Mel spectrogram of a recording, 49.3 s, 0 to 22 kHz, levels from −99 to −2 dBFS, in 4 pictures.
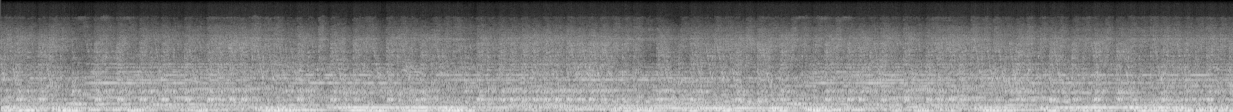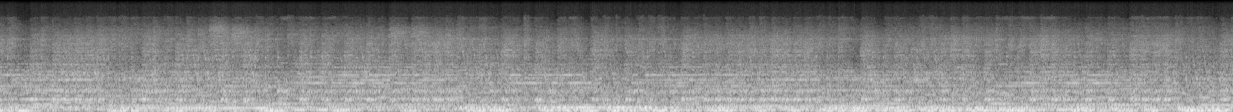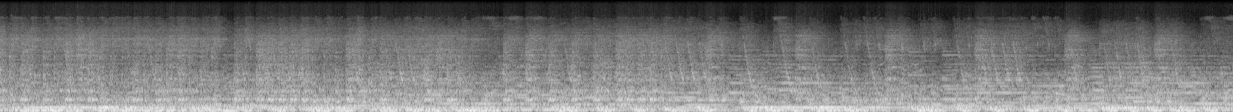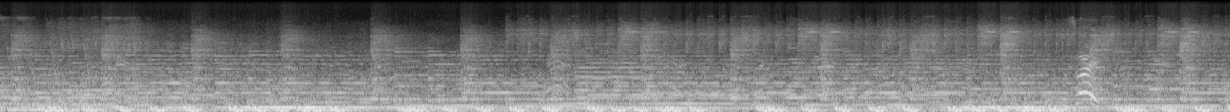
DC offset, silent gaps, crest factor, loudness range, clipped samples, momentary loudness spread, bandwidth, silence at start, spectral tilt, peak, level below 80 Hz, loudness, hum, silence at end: under 0.1%; none; 14 dB; 2 LU; under 0.1%; 4 LU; 12 kHz; 0 s; -6.5 dB/octave; -2 dBFS; -22 dBFS; -18 LUFS; none; 0 s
